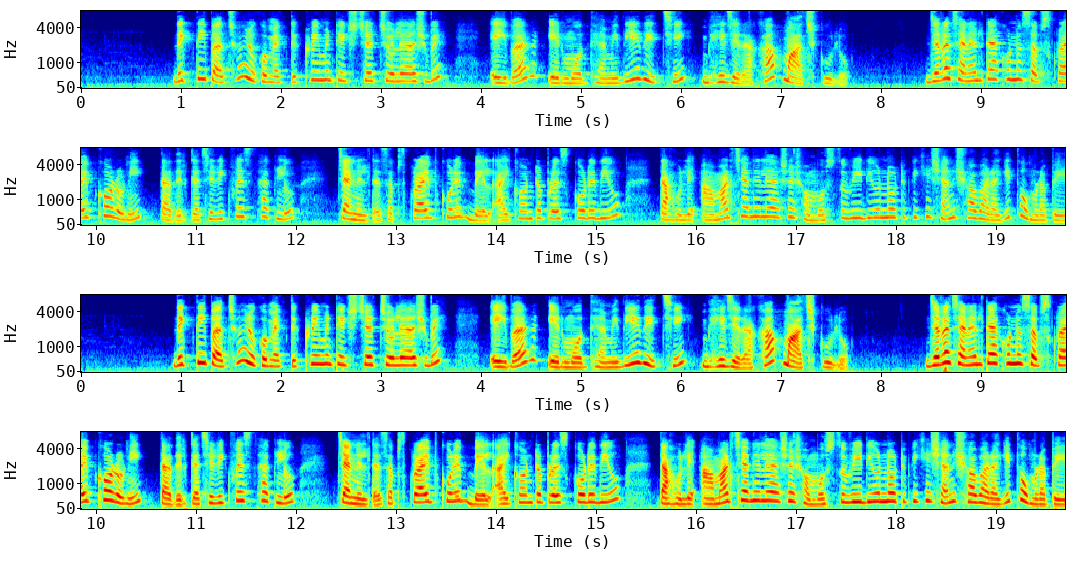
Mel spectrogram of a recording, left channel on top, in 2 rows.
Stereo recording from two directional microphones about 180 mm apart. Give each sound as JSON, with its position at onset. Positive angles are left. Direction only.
{"t": 0.9, "sound": "speech", "side_deg": -30}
